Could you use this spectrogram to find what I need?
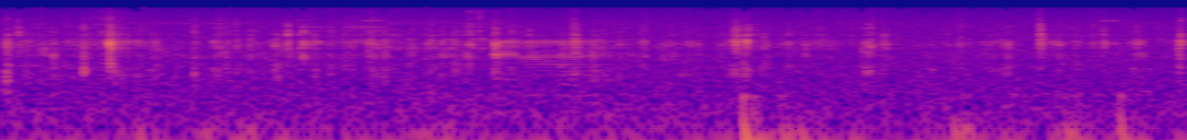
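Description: Mule hooves clop on a dirt trail.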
